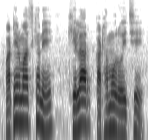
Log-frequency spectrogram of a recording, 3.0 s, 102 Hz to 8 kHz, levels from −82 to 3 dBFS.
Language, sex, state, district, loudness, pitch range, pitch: Bengali, male, West Bengal, Alipurduar, -16 LUFS, 130-175 Hz, 145 Hz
